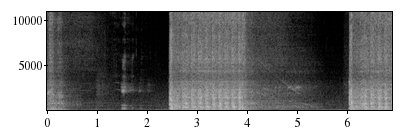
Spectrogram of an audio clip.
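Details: Rallygolf (VW) on first start after a 3-month rebuild with a new programmable ignition: engine catches in short bursts with an uneven, lumpy beat that drops away between runs; misfire, open circuit and 0 volts on injector 4.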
